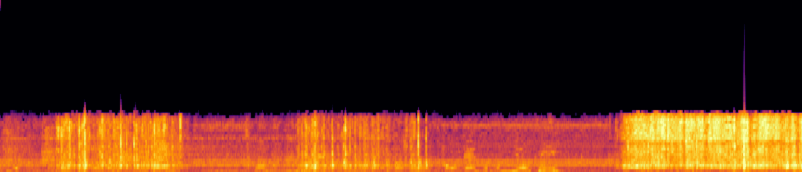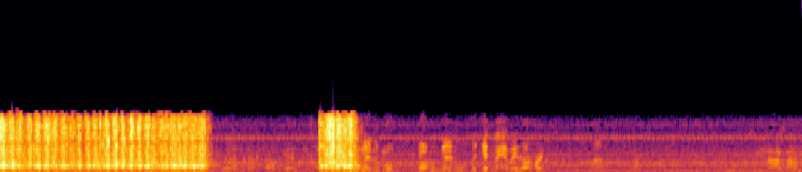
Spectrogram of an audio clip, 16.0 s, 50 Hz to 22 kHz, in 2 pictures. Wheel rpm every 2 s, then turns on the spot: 20, 20, 10, 100, 70, 20, 0, 0.
0-4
